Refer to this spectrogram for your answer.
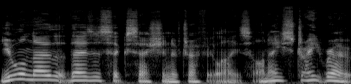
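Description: A man's animated, somewhat breathy voice with very wide pitch swings, at a moderate pace, on a very clean recording with a silent background. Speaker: podcast host. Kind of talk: angry rant. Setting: in a car. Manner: exasperated, ranting; animated, sarcastic.

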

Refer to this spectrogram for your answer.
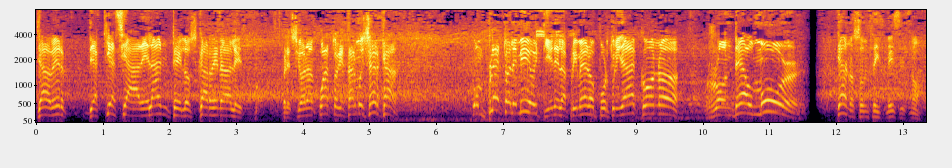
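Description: Over noticeable background noise, a man with a high pitch uses a raised, projected voice at a fairly slow pace, with long, frequent pauses, ordinary pitch variation and very even loudness. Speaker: sports commentator. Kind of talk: live play-by-play commentary.

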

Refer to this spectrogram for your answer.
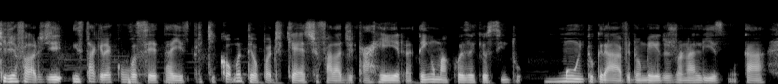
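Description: A normal speaking voice from a man, fairly low in pitch, at a moderate pace with fairly even intonation and a dry, close sound with no echo. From Brazil, southern Minas Gerais. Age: 30s. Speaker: journalist. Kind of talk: interview.

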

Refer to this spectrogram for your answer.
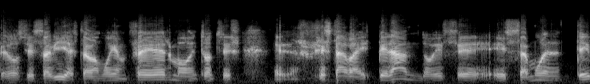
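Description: A man with an Italian accent at a fairly slow pace, in a dry, close sound with no echo. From Luxembourg. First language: Italian (speaking Spanish). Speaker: poet. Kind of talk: interview.

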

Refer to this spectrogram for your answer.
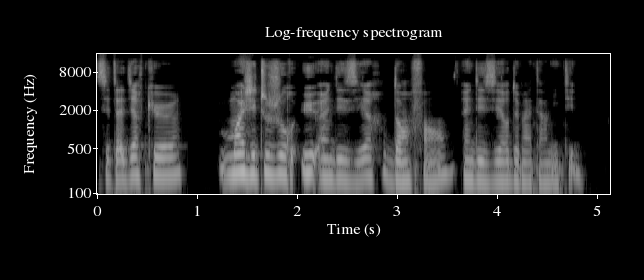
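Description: Her voice is an unremarkable speaking voice, and the woman uses ordinary pitch variation. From Africa. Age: 30s. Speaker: guest on a podcast about singlehood. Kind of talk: casual interview conversation.

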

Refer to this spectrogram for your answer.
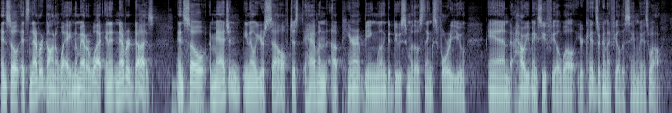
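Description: On a very clean recording with a silent background, a man with a very deep, low pitch and vocal fry speaks at a moderate pace with lively intonation. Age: 40s. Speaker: parenting podcast host. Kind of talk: casual chat.

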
